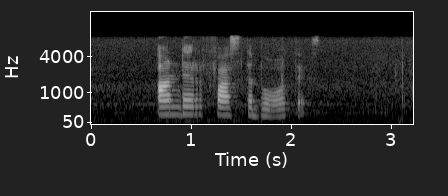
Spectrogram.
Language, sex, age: Afrikaans, female, 20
